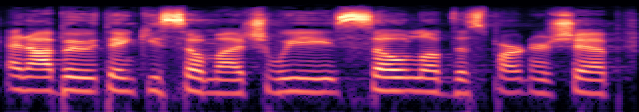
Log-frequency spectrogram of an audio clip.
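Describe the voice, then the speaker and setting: A woman's voice: fairly low pitch, level tone, normal speed, smooth. A woman hosting a live awards ceremony, upbeat and full of praise. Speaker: event host.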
